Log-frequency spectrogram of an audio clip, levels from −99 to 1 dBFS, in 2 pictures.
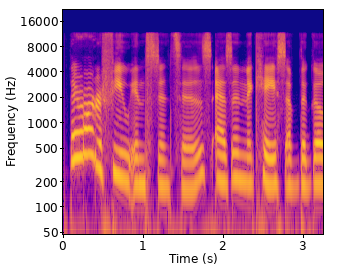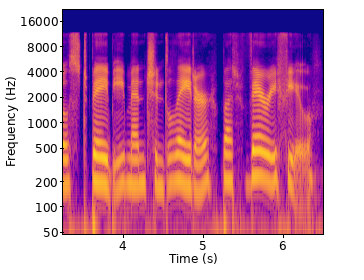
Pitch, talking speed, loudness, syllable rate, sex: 210 Hz, 165 wpm, -16 LUFS, 4.4 syllables/s, female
